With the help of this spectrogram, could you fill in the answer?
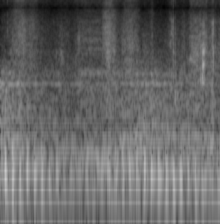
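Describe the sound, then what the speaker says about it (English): A big army Chinook helicopter passes overhead near a small wooded river in winter, its heavy rotor thudding in a steady rapid pulse, loud and close, with no talk over it. "Big Chinook helicopter going over,"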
